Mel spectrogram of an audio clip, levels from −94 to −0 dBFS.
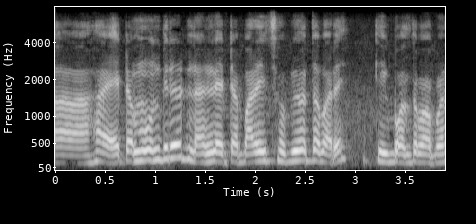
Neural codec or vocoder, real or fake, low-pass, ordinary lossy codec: codec, 16 kHz, 4 kbps, FunCodec, trained on LibriTTS, 50 frames a second; fake; 7.2 kHz; none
